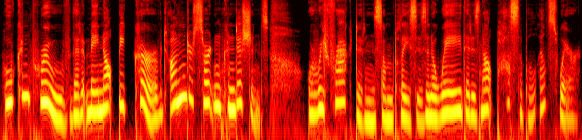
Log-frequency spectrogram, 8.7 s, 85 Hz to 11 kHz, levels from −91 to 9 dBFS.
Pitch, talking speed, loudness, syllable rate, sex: 235 Hz, 170 wpm, -17 LUFS, 4.9 syllables/s, female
